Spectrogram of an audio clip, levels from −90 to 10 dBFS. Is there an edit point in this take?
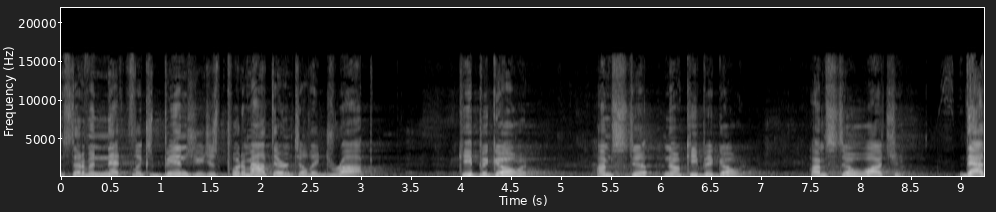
no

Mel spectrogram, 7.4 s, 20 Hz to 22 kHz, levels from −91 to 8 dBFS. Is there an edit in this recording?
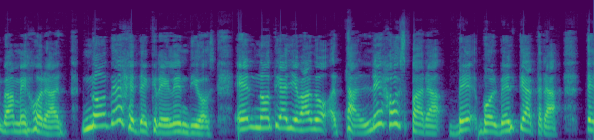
no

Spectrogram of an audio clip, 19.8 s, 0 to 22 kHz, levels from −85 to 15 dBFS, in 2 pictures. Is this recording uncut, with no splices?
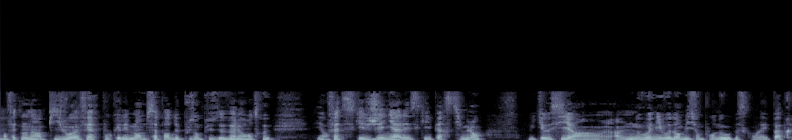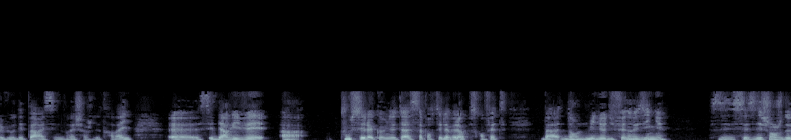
no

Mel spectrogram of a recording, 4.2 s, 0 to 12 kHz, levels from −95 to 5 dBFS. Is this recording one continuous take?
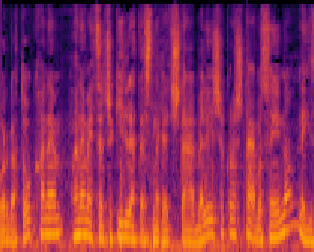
yes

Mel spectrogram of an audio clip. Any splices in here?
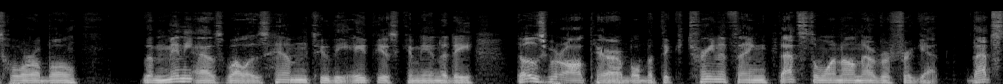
yes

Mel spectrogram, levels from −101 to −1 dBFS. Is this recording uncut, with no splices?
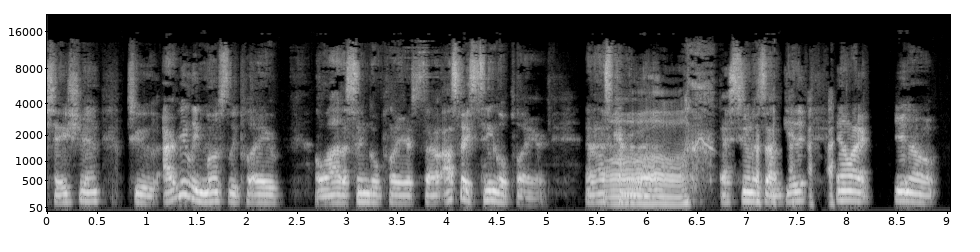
yes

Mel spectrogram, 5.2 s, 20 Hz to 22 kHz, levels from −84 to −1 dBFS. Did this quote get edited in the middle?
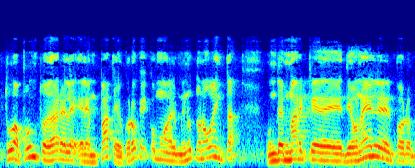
no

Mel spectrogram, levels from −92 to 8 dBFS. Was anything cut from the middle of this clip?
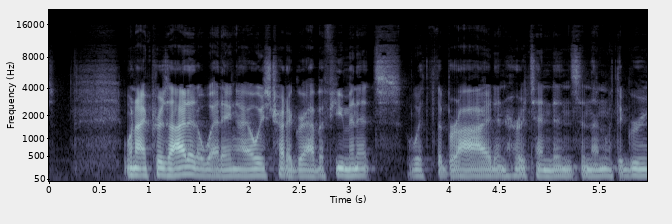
no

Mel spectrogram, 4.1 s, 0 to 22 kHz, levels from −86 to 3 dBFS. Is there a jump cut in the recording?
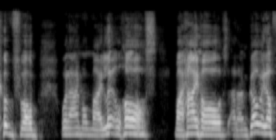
no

